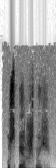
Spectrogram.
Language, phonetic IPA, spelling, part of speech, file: Russian, [ʊˈspʲeʂnɨj], успешный, adjective, Ru-успешный.ogg
- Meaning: successful (resulting in success)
